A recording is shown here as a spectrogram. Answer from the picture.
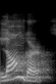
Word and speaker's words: longer: See, dear students, this word is pronounced as longer. It's an information. Longer. So even I used to think that it is longer, but we are wrong. The word has got the g sound.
